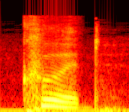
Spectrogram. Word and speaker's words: could: she'll it'll wheel veil sometimes L can be silent so you have to be careful the first five words listed below are very common so let's take the time to make sure that you're pronouncing them correctly listen and repeat after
